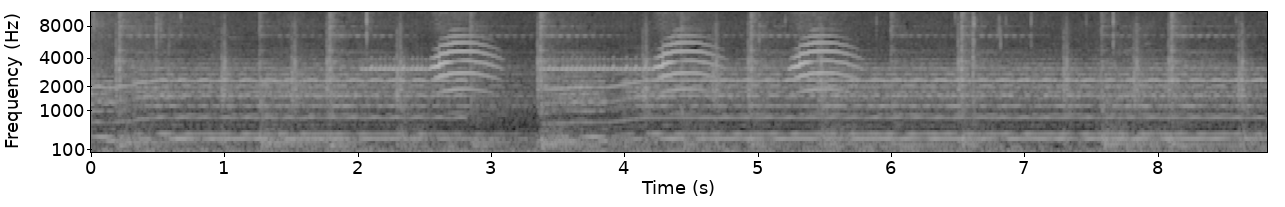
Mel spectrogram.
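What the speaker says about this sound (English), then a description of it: "One of these is just like a house full of cats." Cats in the Final Fantasy VII game meow in a series of clear, rising and falling calls, several in succession, over a constant hum of in-game ambience and faint ticking.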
